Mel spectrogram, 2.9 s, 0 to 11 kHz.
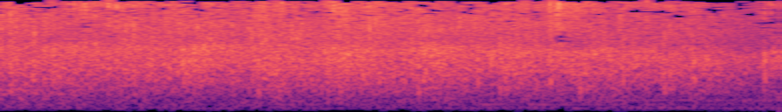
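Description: Steady, dense applause from a large church audience in Ormond, many hands clapping at once in a continuous wash of sound with no pauses, celebrating almost 200 people joining groups.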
